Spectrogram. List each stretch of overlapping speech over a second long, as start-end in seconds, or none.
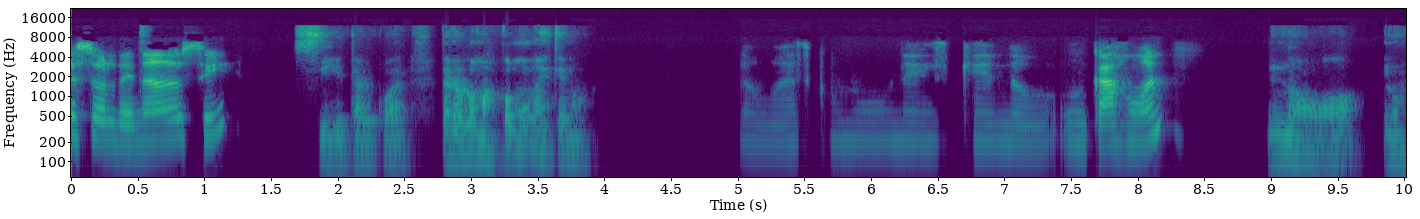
none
